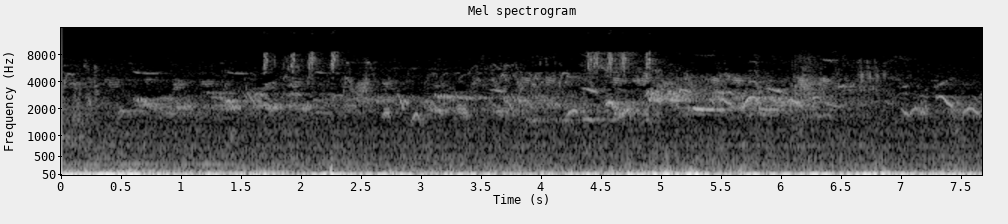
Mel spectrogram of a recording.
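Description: Small birds chirping in a busy stream of short, quick calls, over a steady low rumble.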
